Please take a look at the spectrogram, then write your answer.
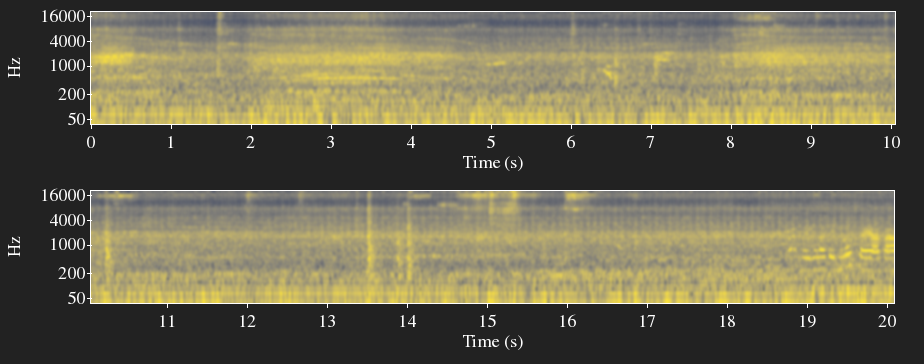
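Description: Trucks and cars wait in a diesel fuel queue at a petrol station in Palembang, engines idling as a steady low rumble throughout, with people talking nearby and traffic noise around.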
